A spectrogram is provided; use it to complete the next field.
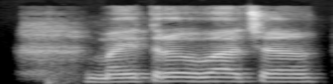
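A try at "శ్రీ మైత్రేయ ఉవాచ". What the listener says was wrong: శ్రీ మైత్రవాచ, శ్రీ మైత్ర అని చెప్పాలి. పాపం శ్రీ తగిలించండి పాపం.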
